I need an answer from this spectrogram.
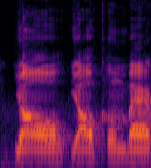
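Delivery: loud, put-on Southern US accent. Trying to imagine how it sounds, attempting a southern accent. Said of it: "the southern accent".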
